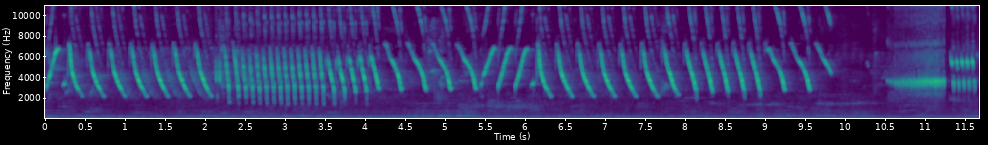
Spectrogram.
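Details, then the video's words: Lure song of a canary meant to set other canaries singing: extended rolling trills of quick downward-slurred notes that speed into a dense burst, then slower clear sweeps, ending in a short buzzy note. "pancingan suara kenari merangsang bunyi agar cepat gacor"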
